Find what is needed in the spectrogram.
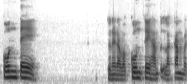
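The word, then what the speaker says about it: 根底: Từ này đọc là konte, Hán tự là căn và đẻ, có nghĩa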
